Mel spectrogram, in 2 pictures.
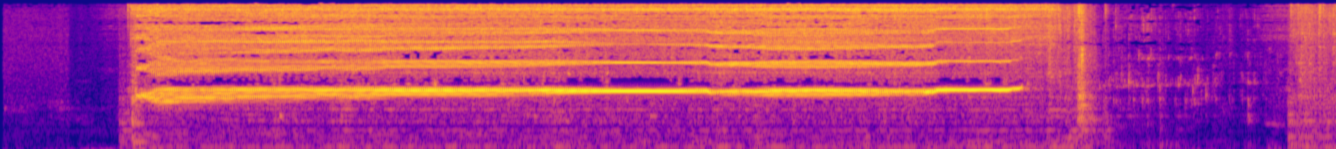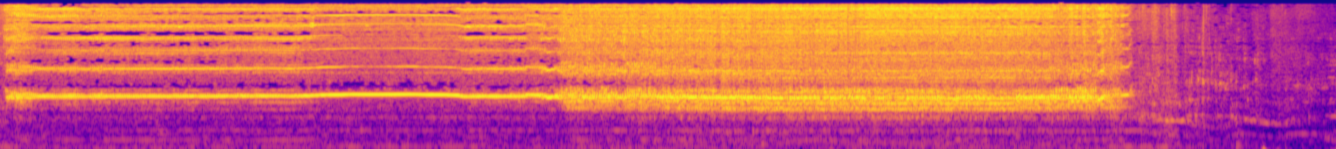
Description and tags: Tap water vibration
An old tap water installation vibrates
